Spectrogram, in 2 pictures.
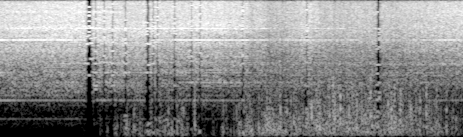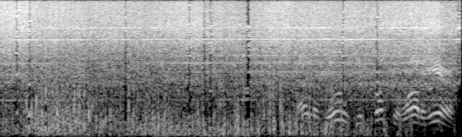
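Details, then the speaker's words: Hoover Elite carpet shampooer motor salvaged after smoking, run with fan: steady even high-pitched roar with strong rush of air, no knocks or grinding; normal running. "it's moving some air boy we'll let that run for a while"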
